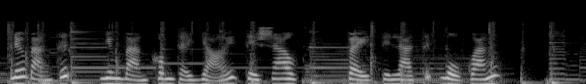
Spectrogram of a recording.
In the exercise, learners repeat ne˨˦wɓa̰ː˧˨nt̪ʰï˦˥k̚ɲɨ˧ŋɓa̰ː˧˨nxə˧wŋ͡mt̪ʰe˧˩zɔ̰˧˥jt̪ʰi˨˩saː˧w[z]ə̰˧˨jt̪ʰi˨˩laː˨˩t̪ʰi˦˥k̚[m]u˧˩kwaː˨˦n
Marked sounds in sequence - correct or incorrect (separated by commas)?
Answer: incorrect, correct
